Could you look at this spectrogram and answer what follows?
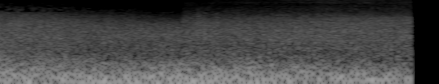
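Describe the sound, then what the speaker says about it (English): An anime explosion sound effect: a sustained, roaring burst of broadband rumble and hiss that holds at full force for about three seconds, then cuts off abruptly. "And then the explosion too."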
